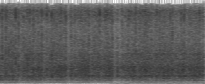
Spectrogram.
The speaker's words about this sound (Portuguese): Então aplauda o Espírito Santo bem forte agora.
